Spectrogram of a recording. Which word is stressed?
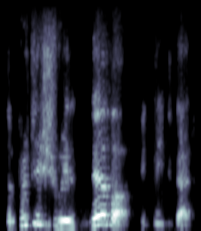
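that. The stress falls on the word that. They might agree to other things, but not this. "meaning that they might agree to other things, but not this"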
